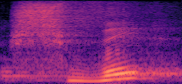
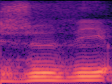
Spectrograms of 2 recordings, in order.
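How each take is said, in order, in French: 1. Le 'je' se dévoise en son 'ch'. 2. Le 'je' se prononce en entier avec sa voyelle. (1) "est impossible" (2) "on peut transformer je vais"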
